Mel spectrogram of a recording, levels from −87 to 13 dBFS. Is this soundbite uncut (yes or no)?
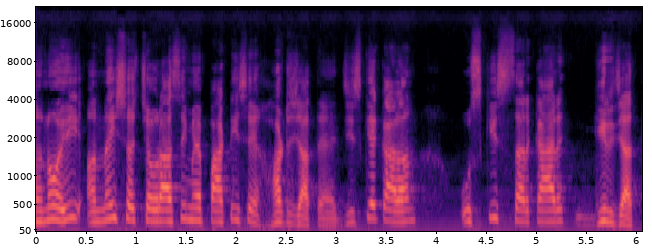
yes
